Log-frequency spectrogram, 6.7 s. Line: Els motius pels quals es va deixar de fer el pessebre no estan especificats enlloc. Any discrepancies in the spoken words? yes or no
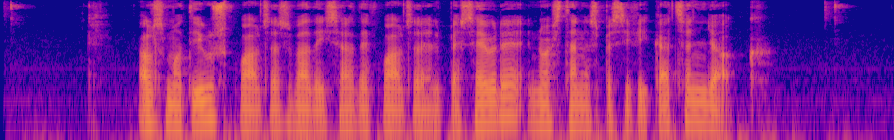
yes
